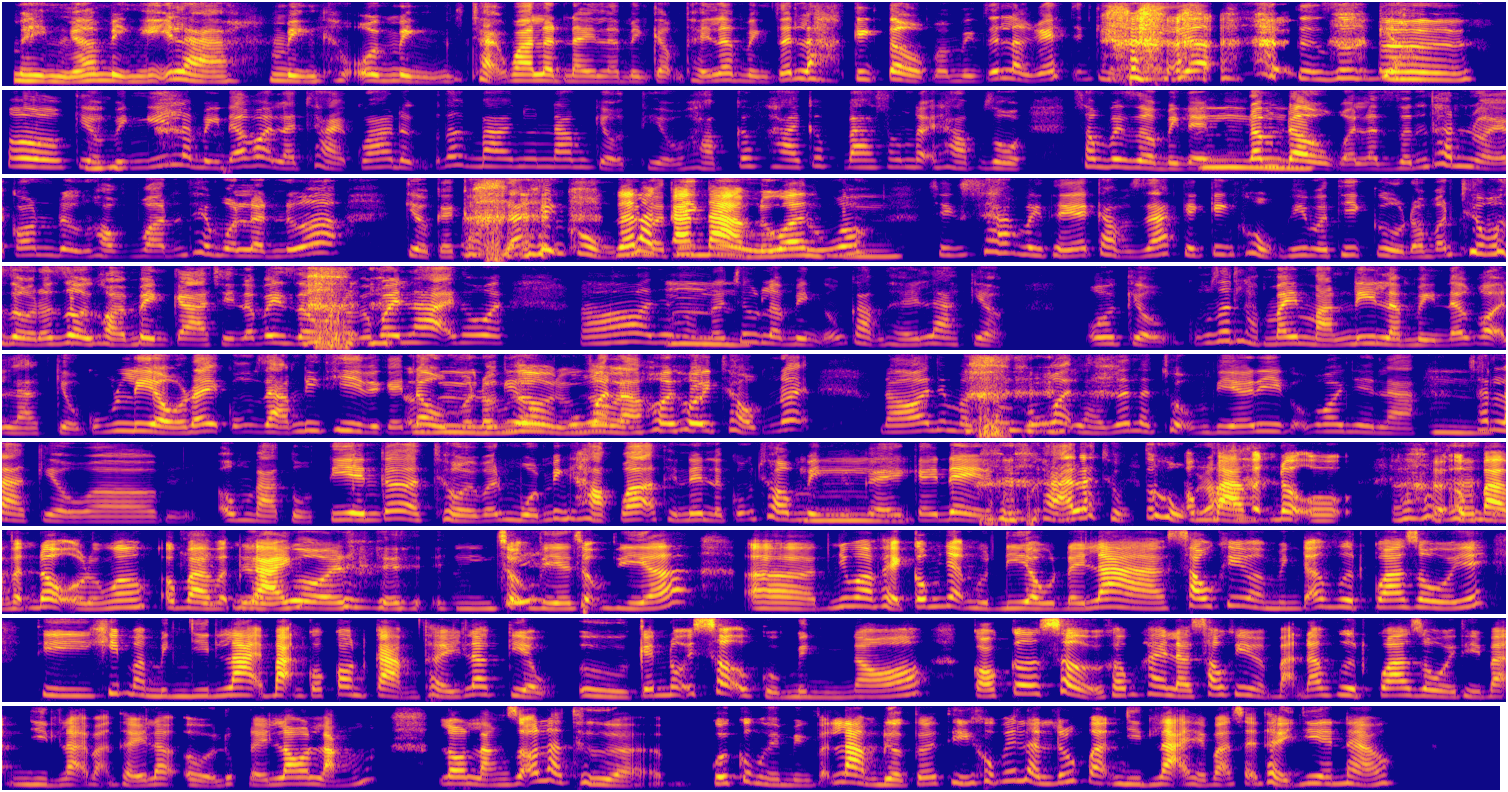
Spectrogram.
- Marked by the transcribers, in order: laughing while speaking: "là"; laugh; laughing while speaking: "Ừm"; laughing while speaking: "kiểu"; tapping; chuckle; chuckle; chuckle; chuckle; laughing while speaking: "tủ đó"; chuckle
- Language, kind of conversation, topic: Vietnamese, podcast, Bạn có thể kể về một lần bạn cảm thấy mình thật can đảm không?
